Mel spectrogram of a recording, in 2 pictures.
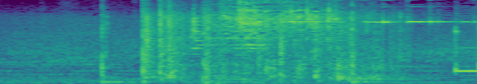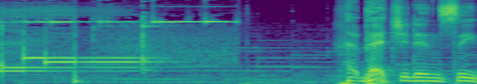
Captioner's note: glass shattering; bell ringing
